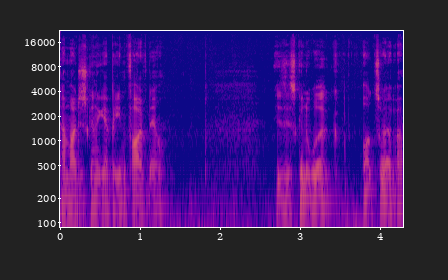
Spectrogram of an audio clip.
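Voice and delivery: ordinary talk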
